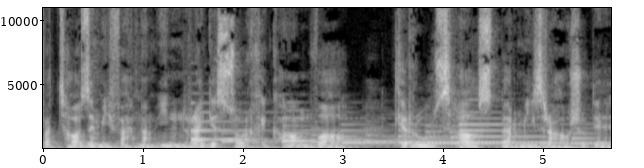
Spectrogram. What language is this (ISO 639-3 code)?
fas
